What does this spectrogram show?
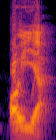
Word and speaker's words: euer: Ya, bacanya cuma oi, euer, euer.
